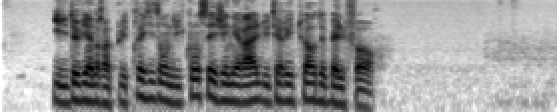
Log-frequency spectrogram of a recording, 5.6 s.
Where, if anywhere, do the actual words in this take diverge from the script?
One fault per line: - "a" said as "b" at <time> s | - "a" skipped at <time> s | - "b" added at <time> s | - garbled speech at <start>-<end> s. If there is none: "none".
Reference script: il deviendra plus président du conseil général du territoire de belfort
none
